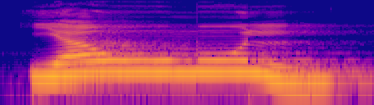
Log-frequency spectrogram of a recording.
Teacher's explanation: huruf lin sebab ada waw mati didahului harokat fathah. Cara bacanya dilembutkan atau dilunakan.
